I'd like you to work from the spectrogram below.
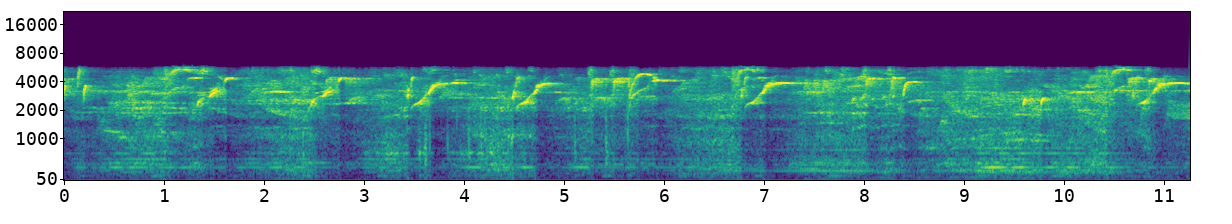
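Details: European goldfinch (Carduelis carduelis) in a 2014 breeding context: a fast, continuous tinkling twitter of bright, liquid notes and short buzzy trills, with other finches possibly chattering alongside.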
